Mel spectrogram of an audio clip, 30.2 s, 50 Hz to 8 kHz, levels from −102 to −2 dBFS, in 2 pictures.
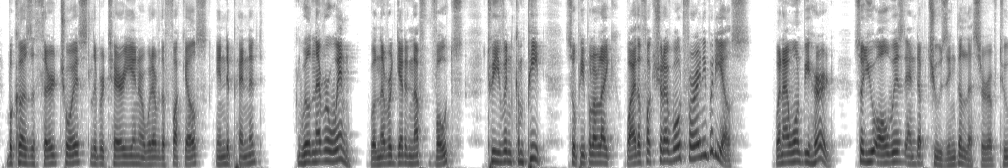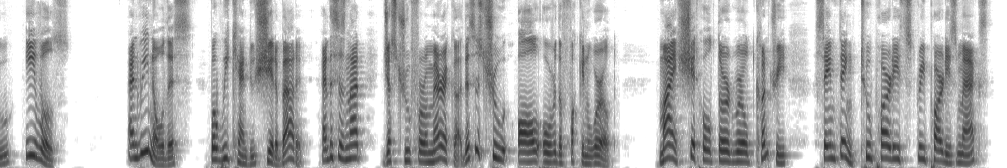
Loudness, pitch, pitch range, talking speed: -27 LUFS, 160 Hz, 135-200 Hz, 180 wpm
